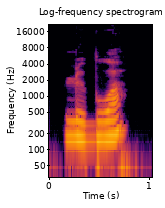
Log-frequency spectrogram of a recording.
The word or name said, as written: bois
